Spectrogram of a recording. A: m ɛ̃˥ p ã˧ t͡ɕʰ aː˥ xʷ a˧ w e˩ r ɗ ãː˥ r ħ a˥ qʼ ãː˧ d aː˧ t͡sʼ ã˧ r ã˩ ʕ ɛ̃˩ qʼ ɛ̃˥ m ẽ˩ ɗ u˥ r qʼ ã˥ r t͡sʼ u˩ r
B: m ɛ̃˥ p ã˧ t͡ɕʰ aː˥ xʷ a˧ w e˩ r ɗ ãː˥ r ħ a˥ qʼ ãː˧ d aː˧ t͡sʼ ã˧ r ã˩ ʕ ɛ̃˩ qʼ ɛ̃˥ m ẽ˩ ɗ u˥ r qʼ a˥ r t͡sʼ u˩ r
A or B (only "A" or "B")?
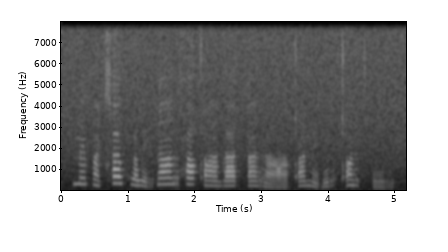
A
